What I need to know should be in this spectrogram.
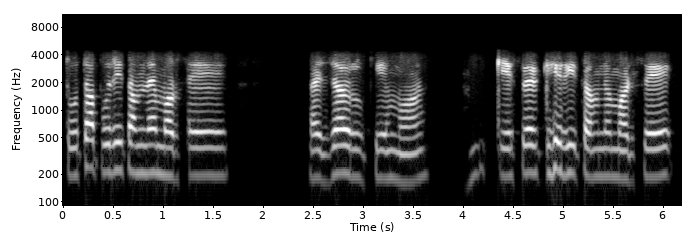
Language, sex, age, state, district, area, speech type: Gujarati, female, 30-45, Gujarat, Surat, urban, conversation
